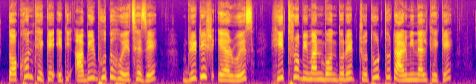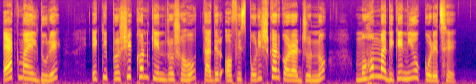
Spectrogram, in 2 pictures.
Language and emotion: Bengali, neutral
